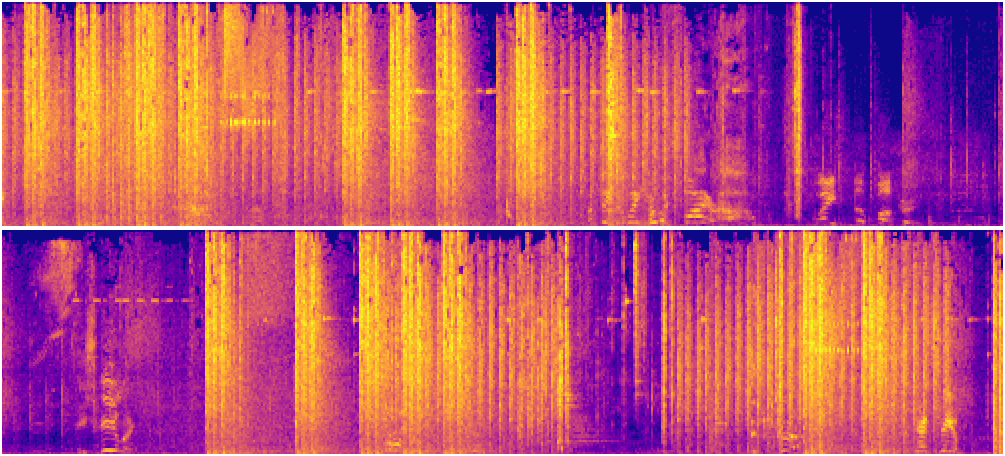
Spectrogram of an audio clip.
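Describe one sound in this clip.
Rifle shots fire in quick bursts, loud and close.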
